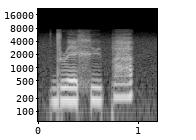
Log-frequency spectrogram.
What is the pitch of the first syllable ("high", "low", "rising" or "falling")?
low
